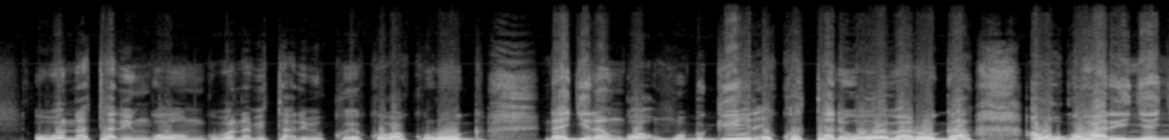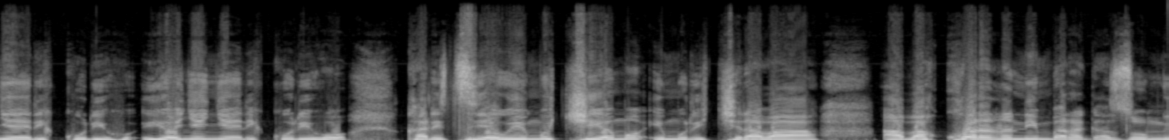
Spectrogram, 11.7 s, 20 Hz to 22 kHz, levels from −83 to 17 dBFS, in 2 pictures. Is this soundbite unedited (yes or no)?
yes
